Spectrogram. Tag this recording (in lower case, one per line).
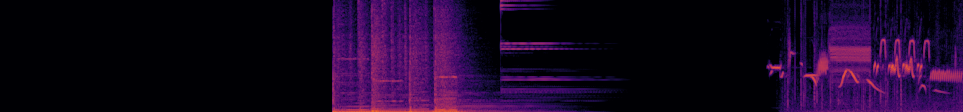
music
